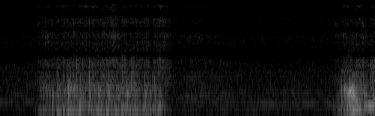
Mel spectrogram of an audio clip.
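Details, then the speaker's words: Loud, long rattling snores separated by quiet pauses from a person in heavy, deep sleep; snoring. "good to be snoring that loud."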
